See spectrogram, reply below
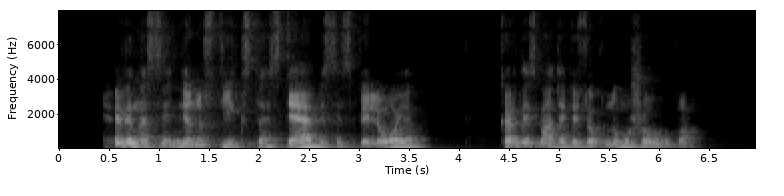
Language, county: Lithuanian, Vilnius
